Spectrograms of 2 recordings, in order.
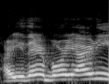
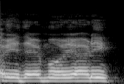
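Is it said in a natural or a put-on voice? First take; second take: natural; put-on. First: It is said in his natural voice. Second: It is said in a put-on voice.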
